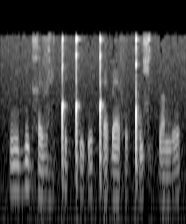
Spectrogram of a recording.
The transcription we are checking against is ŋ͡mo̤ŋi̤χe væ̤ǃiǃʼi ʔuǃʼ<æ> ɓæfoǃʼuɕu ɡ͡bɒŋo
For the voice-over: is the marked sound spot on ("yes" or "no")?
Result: yes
